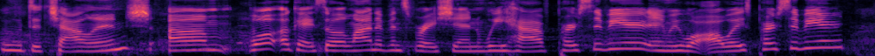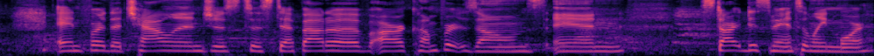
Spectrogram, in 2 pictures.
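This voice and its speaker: Against noticeable background noise, a woman speaks at a fairly high pitch with ordinary pitch variation. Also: moderate pace, very even loudness. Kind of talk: interview answer.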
